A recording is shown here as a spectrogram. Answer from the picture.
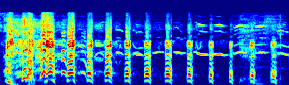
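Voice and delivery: long high laugh; high, helpless cackling at own story; laughter. Real, not acted. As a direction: burst out in high-pitched laughter. Laughing at his own retold gaffe.

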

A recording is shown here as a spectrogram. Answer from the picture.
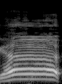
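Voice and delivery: high stretching yawn groan; yawning stretch sound. Retold or imitated. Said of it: "you do that yawn stretch".

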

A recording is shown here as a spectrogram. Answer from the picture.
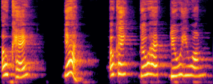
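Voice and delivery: high-pitched, mock-compliant guy; reluctant mock agreement. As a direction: imitate a man agreeing while clearly disagreeing. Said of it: "It's like they don't agree with it".

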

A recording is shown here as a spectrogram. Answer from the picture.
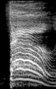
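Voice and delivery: high, slow shouted "fire" like a revivalist; mock fiery evangelist yell; revival preacher shouting. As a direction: hammer each word at the congregation. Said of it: "And he gets to me".

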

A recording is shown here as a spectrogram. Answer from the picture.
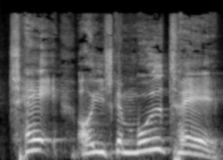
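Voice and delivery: high, slow proclamation; theatrical high-pitched bellow; roared. A narrator's reading. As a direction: roar it out like a preacher, drawn out. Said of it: "brølede Deacon".

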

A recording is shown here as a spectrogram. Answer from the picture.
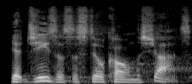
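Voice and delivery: usual speaking voice

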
